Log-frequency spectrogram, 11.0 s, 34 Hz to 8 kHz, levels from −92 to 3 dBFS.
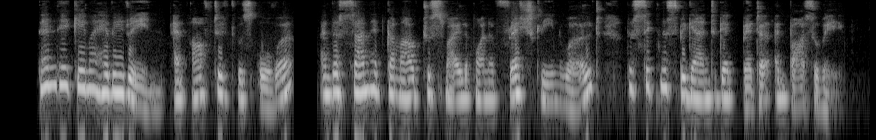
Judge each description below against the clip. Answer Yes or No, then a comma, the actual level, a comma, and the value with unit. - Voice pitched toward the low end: No, high, 190 Hz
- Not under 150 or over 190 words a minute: Yes, average, 180 wpm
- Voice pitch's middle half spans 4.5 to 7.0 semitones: Yes, average, 4.9 semitones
